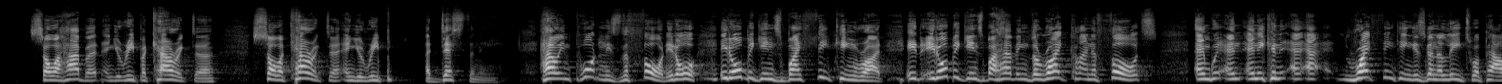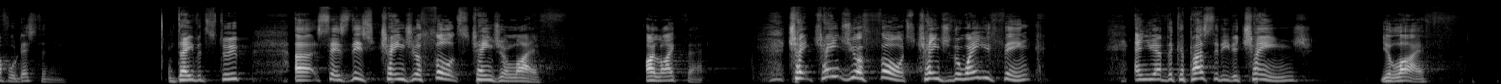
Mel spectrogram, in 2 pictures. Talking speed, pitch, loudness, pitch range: 175 wpm, 225 Hz, -23 LUFS, 185-265 Hz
